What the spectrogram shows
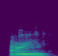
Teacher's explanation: Ayn actually is one of your throat letters, but it comes from the middle of your throat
